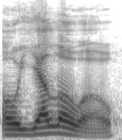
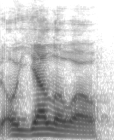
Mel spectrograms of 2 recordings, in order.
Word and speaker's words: Oyelowo: and uh david oley how do you pronounce his last name david oh yellow i believe that's how you actually pronounce his last name david oyelowo uh portrays martin luther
